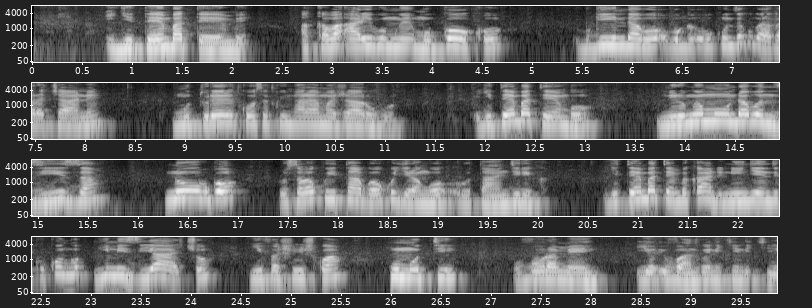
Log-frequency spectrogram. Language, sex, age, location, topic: Kinyarwanda, male, 18-24, Musanze, health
